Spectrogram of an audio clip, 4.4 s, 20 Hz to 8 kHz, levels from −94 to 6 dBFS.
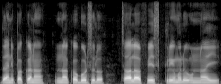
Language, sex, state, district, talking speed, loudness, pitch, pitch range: Telugu, male, Telangana, Mahabubabad, 120 wpm, -18 LUFS, 100 Hz, 100-105 Hz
